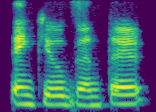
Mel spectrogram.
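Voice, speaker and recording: A woman's voice: mid-range voice, mellow, no room sound, highs cut off. A woman from Brazil introducing herself on a webinar video call, friendly and giggly. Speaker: committee member introducing herself.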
